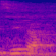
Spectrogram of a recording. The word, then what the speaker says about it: Sylow: Und die meinten, Sylow ist zwar kein norwegischer Name, sondern kommt woanders her, Deutschland, Polen, aber trotzdem sind sie der Auffassung, man sollte es Sylow aussprechen. Und ich werde mir jetzt mit viel Mühe nach mehr als 20 Jahren angewöhnen, Sylow zu sagen.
